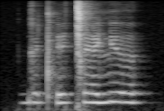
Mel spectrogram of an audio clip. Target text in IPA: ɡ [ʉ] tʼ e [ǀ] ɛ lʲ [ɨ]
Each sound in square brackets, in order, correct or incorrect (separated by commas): incorrect, correct, incorrect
